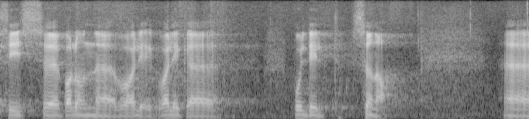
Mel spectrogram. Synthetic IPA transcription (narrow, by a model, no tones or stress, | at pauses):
siːspɑlunɑlivɑlʲiɡe | pulʲd̪̥ilt̪sɤnɑ̰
